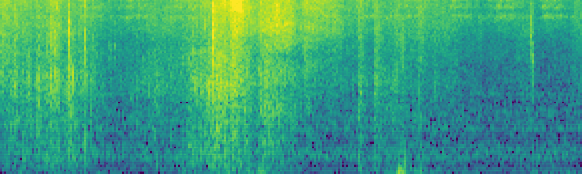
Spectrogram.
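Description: Silk fabric rustles as it is unfolded and spread out.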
